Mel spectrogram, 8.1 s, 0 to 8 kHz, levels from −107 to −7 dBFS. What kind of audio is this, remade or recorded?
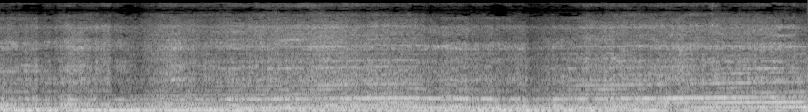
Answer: remade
